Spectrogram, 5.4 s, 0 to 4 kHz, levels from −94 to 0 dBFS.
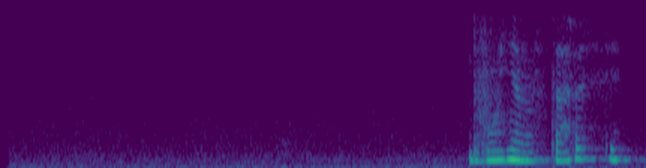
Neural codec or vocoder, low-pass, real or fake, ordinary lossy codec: none; 3.6 kHz; real; none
